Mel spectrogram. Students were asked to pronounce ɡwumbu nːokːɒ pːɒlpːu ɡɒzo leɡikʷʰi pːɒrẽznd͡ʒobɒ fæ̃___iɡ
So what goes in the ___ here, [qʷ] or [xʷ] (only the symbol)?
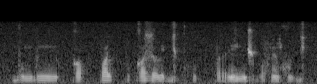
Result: xʷ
